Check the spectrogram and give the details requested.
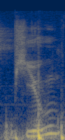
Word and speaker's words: Pugh: Et ça se prononce Piu parce que c'est un nom gallois.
